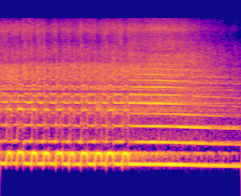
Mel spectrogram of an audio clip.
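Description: Soundtrack sting: a single pitched tone trilling rapidly between two notes, about ten times a second, then settling on the lower note and holding it as it begins to fade.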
